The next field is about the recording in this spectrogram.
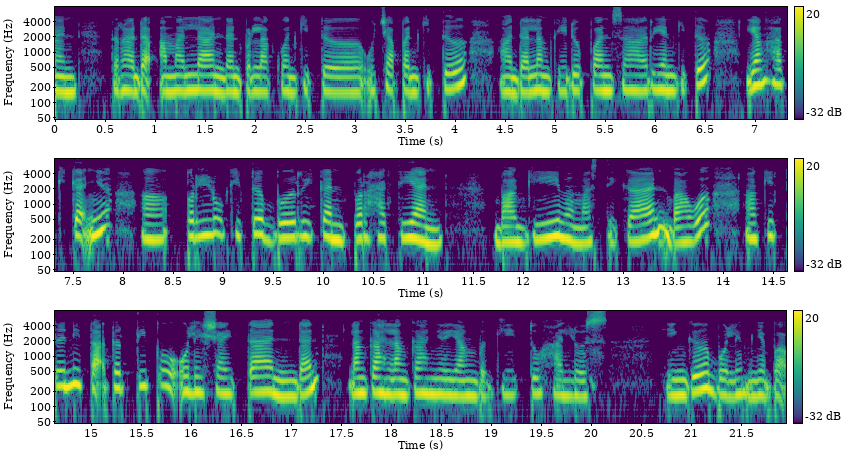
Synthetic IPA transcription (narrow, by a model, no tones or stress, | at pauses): nt̪ərhadap̚amãlandanpərlakuankit̪əṵt͡ʃapankit̪ədalamkəɦidupansəɦaɾiankit̪əjaŋɦaki̥kat̪̚ɲãəpərlukit̪əbəɾikanpərhat̪ian | baɡimə̃mast̪ikanbaɦwəkit̪ənĩt̪a̰ʔt̪ərt̪ipuʔolɛhʃait̪andanlaŋkahlaŋkahɲãjaŋbəɡit̪uhalʊs | hiŋɡabolɛhməɲəba̰p̚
